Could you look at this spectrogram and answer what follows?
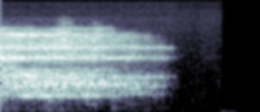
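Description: A single long, breathy exhale during an intermediate Pilates abdominal workout, fairly close and steady before fading out into silence, with no talking.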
